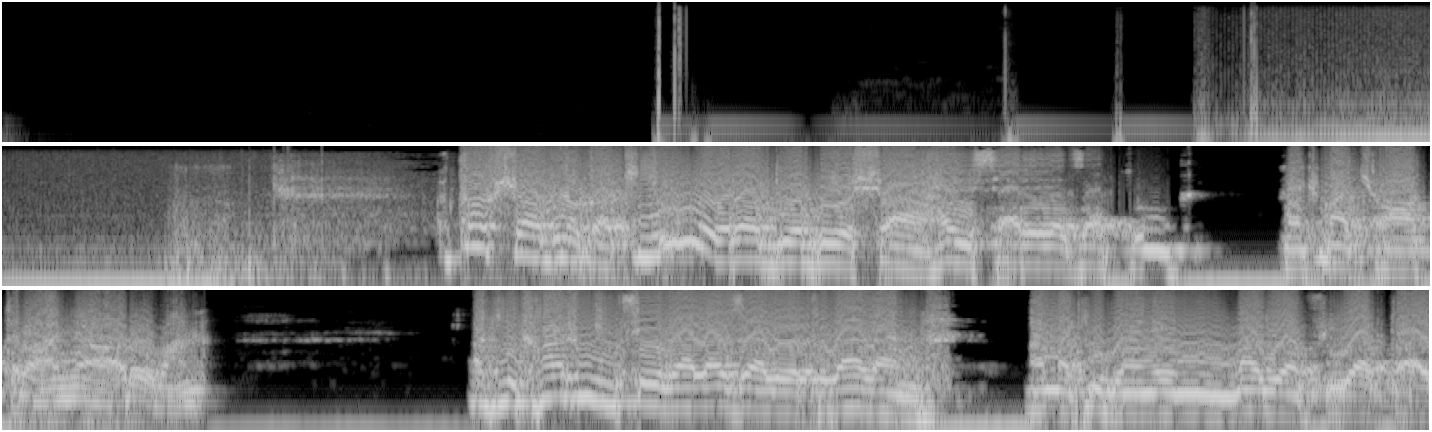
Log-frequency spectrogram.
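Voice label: dialect collection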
